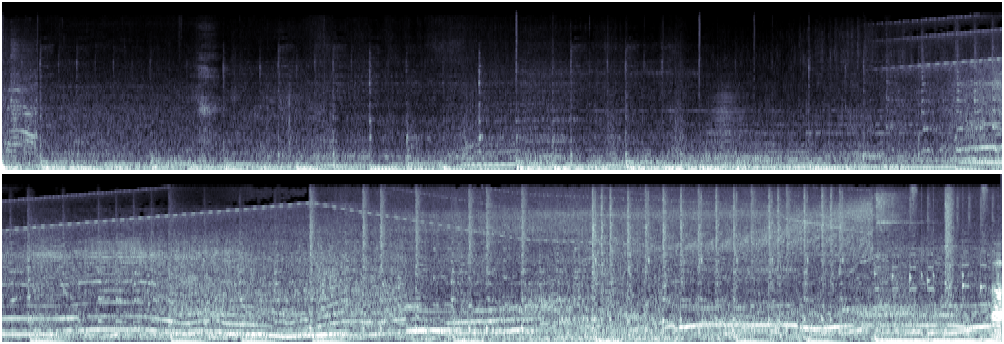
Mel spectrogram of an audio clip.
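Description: Background music with a steady low beat. About ten seconds in, a rising sweep comes in and drift car engines rev up and down, with tyre noise, as two cars run a tandem drift.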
